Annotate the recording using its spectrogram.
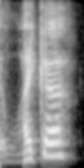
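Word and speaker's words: Laika: he eventually left to do I can't ever pronounce his company right. Leica.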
